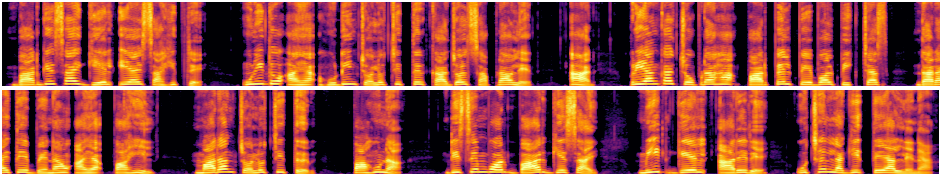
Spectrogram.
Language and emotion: Santali, neutral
